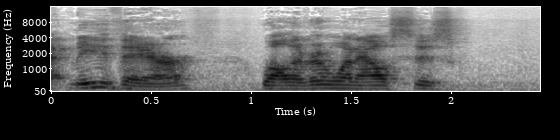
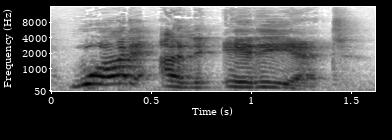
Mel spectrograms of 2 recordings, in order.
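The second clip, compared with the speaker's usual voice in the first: slow, higher-pitched mock exasperation; exasperated outburst; 5 semitones higher, slower than usual. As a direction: imitate someone fed up, drawing the words out. Acting out Kevin's exasperation.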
